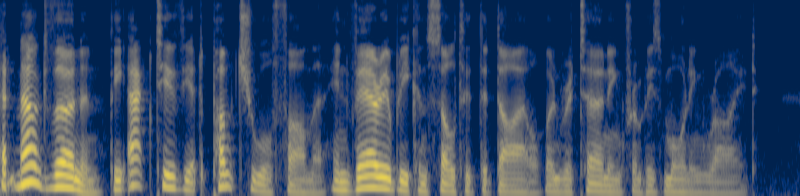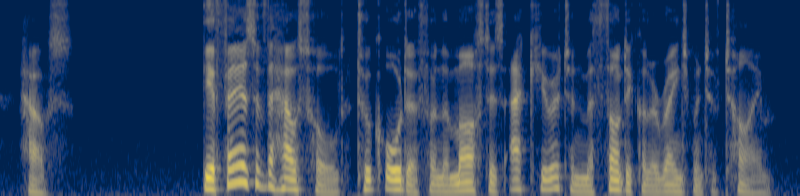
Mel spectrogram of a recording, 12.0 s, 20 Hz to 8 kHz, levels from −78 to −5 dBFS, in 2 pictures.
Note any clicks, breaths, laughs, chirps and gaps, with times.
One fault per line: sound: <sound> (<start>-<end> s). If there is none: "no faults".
no faults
